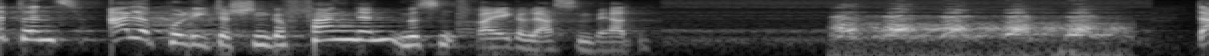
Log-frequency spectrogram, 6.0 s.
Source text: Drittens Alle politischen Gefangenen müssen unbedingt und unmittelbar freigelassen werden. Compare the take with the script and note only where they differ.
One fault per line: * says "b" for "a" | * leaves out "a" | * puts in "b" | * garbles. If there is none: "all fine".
* leaves out "unbedingt und unmittelbar"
